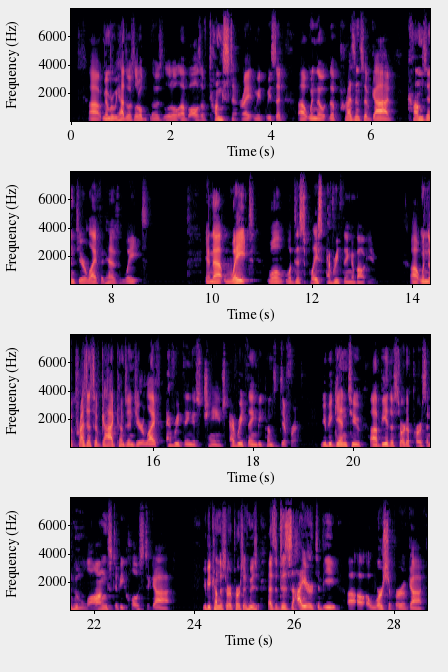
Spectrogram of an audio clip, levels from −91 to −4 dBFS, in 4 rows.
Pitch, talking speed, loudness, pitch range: 125 Hz, 190 wpm, -32 LUFS, 110-140 Hz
